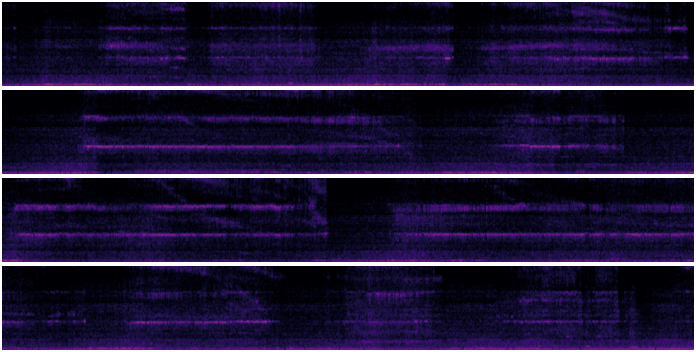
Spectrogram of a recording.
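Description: Bandsaw running with a steady motor hum while its blade cuts a curved profile through a block of poplar. A high whine comes and goes with each pass of the blade through the wood.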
